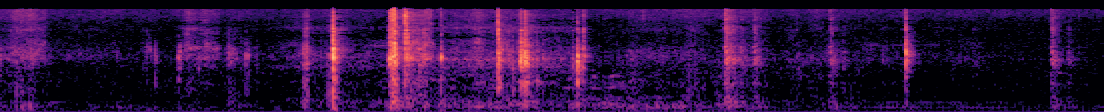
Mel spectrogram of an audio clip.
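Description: Faint plastic clicks and handling of a CD being pressed off the hub of its plastic jewel case and lifted out: a few sharp clicks, spread over about two seconds from about a second in.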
